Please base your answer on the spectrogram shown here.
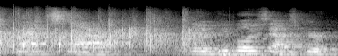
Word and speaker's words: Ratzlaff: That's her real name, Ratzlaff. People always ask her how to pronounce her name, and I say mice giggle and rats laugh.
